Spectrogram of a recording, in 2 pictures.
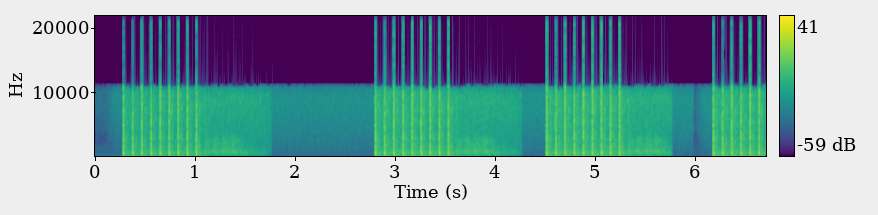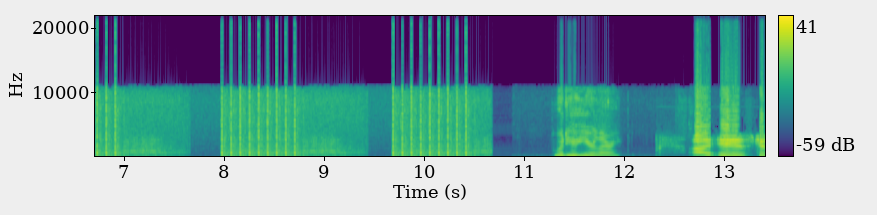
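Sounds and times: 
AK-47 assault rifle firing fully automatic bursts: 0:00.3 - 0:01.8, 0:02.8 - 0:10.7
speech: 0:11.3 - 0:12.0, 0:12.7 - 0:13.4.

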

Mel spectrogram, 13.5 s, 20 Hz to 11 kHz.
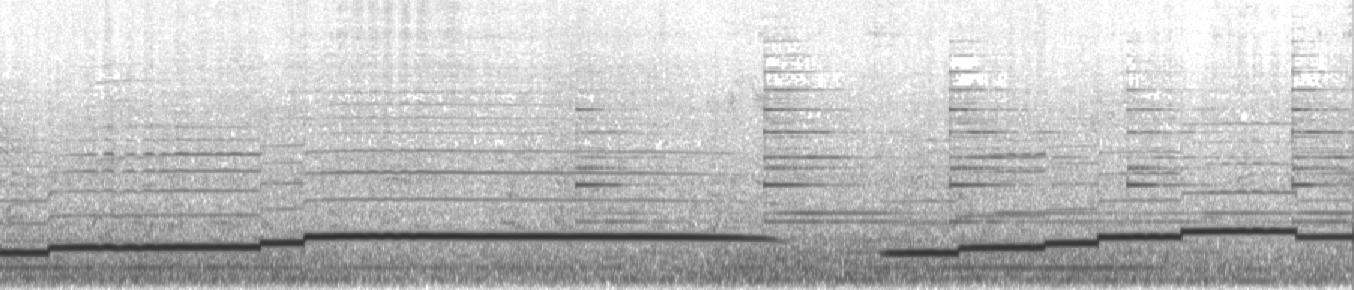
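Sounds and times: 
resonant hum: 0:00.0 - 0:13.5
prison bells ringing: 0:07.5 - 0:12.0, 0:12.9 - 0:13.5.

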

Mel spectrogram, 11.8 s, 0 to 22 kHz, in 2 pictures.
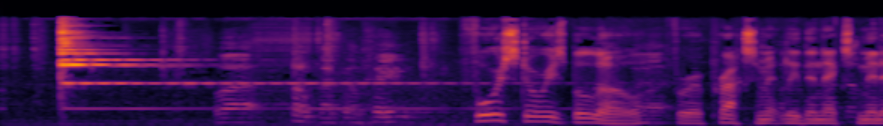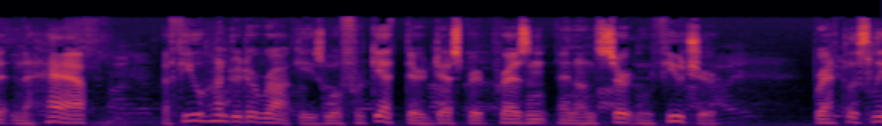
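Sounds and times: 
racetrack starter's bell ringing: 0:00.4 - 0:04.5
speech: 0:01.4 - 0:11.7.

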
